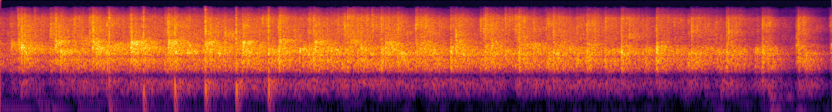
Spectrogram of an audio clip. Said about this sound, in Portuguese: Eu quero chamar aqui para sentar com a gente e conversar o Armínio Fraga. Por favor, Armínio Fragas, uma salva de palmas para o Armínio Fraga.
